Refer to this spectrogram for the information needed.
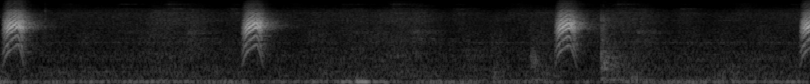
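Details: A tame white-breasted woodswallow's lively calling, used as a lure to bring birds near: rasping, noisy notes about every one and a half seconds, three full calls and a fourth cut short, with soft low background rumble.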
